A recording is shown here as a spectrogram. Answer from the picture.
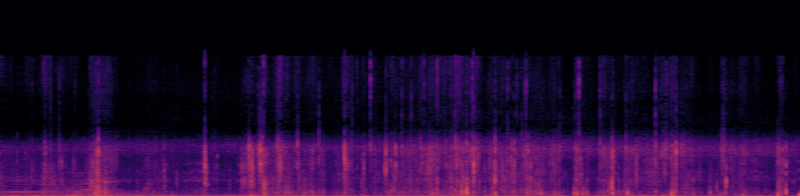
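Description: Footsteps on a paved driveway, irregular, with the rustle of a carried stack of newspaper flyers, over a steady low hum.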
